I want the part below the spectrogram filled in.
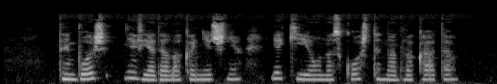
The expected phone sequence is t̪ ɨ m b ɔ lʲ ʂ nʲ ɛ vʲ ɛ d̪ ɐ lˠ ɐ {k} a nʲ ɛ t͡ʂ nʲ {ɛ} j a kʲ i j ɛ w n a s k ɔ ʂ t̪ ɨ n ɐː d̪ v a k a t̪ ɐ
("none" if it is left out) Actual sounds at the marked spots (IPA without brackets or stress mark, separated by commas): k, ɛ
